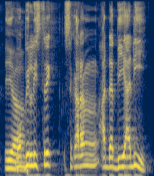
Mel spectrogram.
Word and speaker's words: BYD: mobil listrik sekarang ada biadi bacanya Ternyata byadi bukan byd ya Oh gitu by biadi tiba-tiba kita tahu oh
